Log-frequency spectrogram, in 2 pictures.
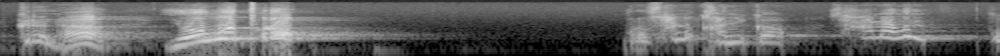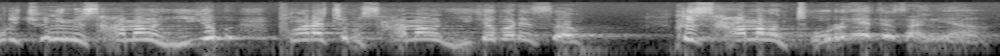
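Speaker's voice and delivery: triumphant preaching. Acted. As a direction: proclaim death is beaten.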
